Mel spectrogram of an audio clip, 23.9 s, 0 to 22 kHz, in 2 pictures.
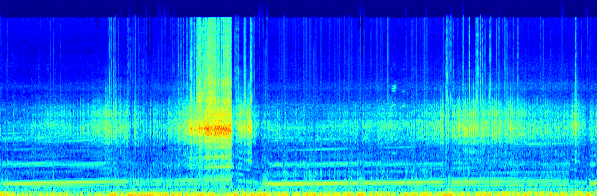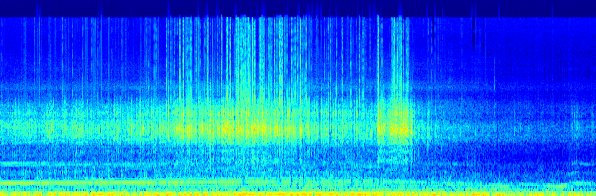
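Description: Toyota Corolla AE86's 4A-GE 20-valve four-cylinder engine heard from inside the cabin, running at high revs under hard acceleration on track. The engine note holds steady and breaks briefly twice, about five and twelve seconds in, with a short rush of noise about four seconds in.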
